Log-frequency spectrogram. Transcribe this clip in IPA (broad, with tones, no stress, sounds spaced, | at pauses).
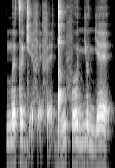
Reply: m ə˧˥˧ t ə˥˧ ɡʲ ɛ̰˥˧ f ɛ̰˥˧ f ɛ̰˧˥˧ ɡ͡ǃ u˧˥˧ f o˧˥˧ nʲ o˥˧ nʲ ɛ˧˥˧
